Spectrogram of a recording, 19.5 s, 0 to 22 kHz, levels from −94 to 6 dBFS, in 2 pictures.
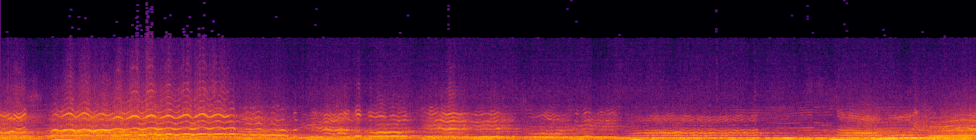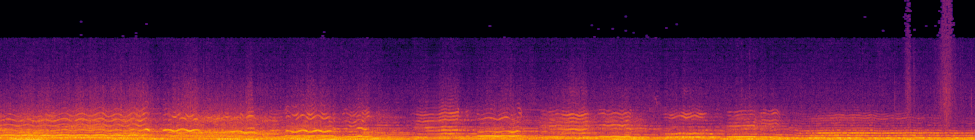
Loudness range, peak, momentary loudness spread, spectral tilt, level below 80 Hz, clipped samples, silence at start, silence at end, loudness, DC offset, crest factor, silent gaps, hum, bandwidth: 5 LU; -2 dBFS; 6 LU; -6.5 dB/octave; -32 dBFS; under 0.1%; 0 s; 0 s; -16 LUFS; under 0.1%; 14 dB; none; none; 14.5 kHz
